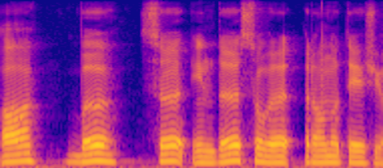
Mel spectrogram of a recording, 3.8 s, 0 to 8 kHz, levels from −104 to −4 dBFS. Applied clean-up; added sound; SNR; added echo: none; none; none; none.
